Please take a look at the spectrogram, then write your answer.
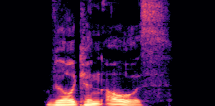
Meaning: inflection of auswirken: 1. first/third-person plural present 2. first/third-person plural subjunctive I
- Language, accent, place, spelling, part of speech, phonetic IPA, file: German, Germany, Berlin, wirken aus, verb, [ˌvɪʁkn̩ ˈaʊ̯s], De-wirken aus.ogg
